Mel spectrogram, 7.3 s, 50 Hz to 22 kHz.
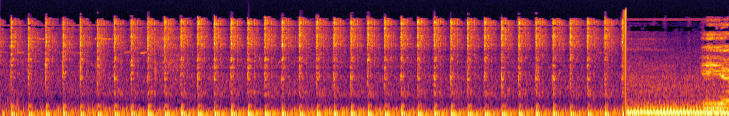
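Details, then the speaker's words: Audi S3 idle stumbling in a heavy, regular lope about three beats per second, running on three cylinders; a small hole in the ignition coil caused the misfire even after a broken coil was replaced. "j'avais un petit trou sur la bobine qui a fait que la voiture brûlée sur trois pattes"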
